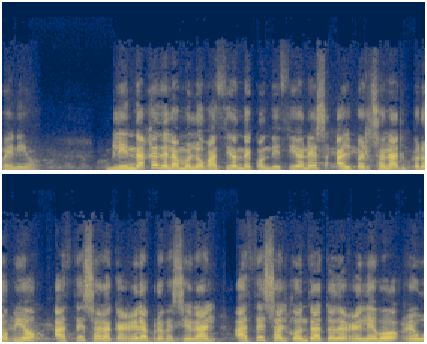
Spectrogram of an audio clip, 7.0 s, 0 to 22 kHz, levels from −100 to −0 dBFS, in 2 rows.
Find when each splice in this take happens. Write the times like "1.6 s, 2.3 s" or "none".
5.4 s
